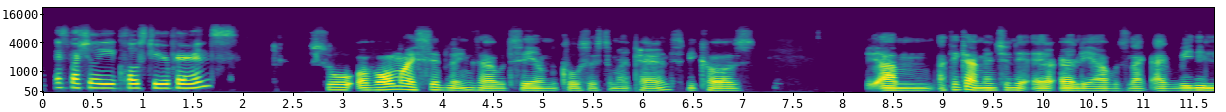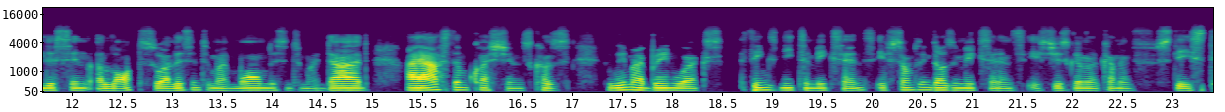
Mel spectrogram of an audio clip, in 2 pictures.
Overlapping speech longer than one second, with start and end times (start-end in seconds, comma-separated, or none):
none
